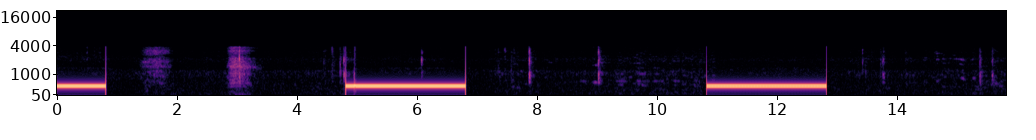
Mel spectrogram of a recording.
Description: Ringback tone (North America), 440 + 480 Hz.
